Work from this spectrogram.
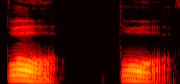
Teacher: Tip of your tongue is touching the top teeth.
